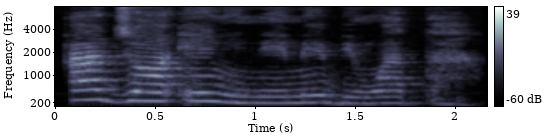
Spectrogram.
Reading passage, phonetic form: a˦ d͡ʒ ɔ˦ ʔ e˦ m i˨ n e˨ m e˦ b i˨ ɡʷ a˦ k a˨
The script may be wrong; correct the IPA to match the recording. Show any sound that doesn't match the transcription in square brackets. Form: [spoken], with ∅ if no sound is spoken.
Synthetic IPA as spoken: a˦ d͡ʒ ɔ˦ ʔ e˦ [ɲ] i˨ n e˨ m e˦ b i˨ [ŋʷ] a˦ [t] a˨

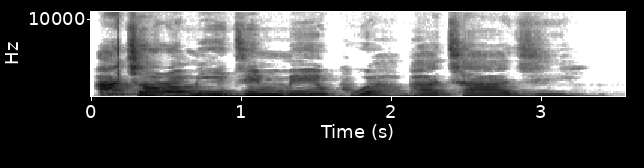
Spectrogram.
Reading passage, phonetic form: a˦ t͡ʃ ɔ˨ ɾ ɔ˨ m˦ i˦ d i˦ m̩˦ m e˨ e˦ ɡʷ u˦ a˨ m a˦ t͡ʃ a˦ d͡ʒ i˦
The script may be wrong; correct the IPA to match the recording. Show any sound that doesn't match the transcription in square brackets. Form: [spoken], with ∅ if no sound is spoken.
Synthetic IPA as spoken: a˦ t͡ʃ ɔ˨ ɾ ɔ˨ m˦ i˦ d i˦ m̩˦ m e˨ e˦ [kʷ] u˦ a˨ [b] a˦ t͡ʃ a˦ d͡ʒ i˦

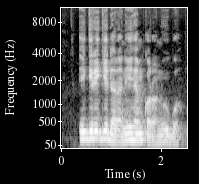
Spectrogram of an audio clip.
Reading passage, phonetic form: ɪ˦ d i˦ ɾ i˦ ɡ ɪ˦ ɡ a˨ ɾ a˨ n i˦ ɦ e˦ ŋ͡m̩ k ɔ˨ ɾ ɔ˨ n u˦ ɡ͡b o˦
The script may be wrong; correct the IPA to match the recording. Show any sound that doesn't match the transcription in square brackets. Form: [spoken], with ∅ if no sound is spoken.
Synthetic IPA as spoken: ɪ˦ [ɡ] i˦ ɾ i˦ ɡ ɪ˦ [d] a˨ ɾ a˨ n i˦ ɦ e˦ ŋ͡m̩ k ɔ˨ ɾ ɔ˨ n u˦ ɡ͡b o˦

